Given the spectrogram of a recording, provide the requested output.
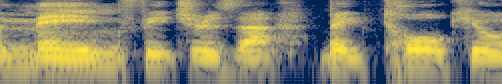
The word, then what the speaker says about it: Tokyo: The pronunciation of Tokyo is actually Tokyo. That's how it's pronounced in Japanese.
